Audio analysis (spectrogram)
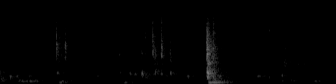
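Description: Quiet keystrokes on a computer keyboard while typing in MS Word, irregular clusters of soft clicks with one sharper, louder tap midway, close and faint over low room noise with no voice.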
